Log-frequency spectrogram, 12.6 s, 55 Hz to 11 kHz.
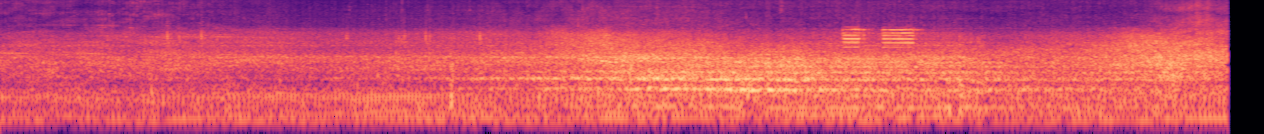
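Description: TVS Apache RTR 160 motorcycle's single-cylinder engine running under way, with wind and road noise that grow louder from about halfway as the bike picks up speed on the highway. Two short high beeps come about two-thirds of the way through, and the sound cuts off abruptly just before the end.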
